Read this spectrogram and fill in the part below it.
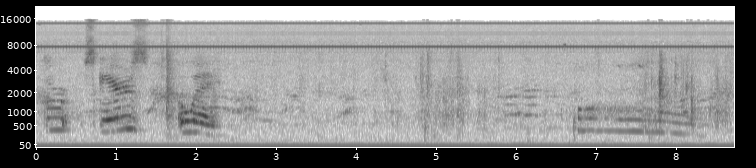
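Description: A young boy reads aloud from a book.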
